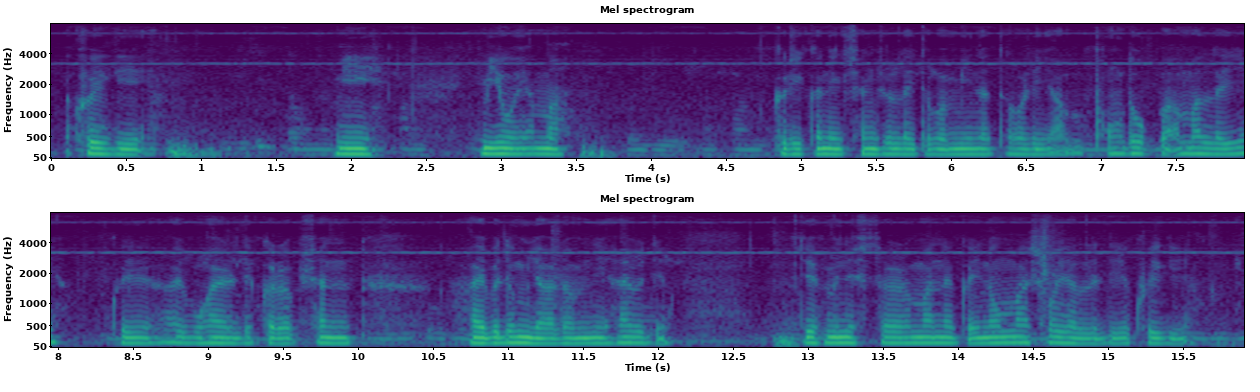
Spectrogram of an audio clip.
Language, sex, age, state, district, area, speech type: Manipuri, male, 18-30, Manipur, Chandel, rural, spontaneous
